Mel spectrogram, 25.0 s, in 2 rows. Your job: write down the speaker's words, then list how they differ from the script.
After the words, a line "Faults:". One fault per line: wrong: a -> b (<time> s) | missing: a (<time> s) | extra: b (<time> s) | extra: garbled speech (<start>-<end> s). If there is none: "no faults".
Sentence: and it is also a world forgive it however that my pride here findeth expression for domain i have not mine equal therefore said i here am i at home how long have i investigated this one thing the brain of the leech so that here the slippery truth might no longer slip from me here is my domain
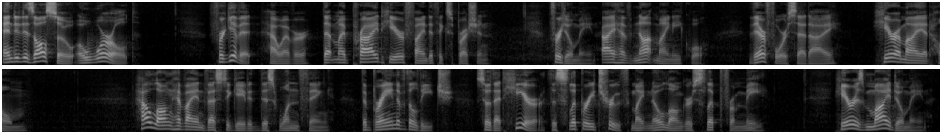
and it is also a world forgive it however that my pride here findeth expression for domain i have not mine equal therefore said i here am i at home how long have i investigated this one thing the brain of the leech so that here the slippery truth might no longer slip from me here is my domain
Faults:
no faults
